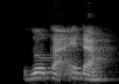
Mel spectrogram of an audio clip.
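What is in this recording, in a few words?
"zulkaedah", Malay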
